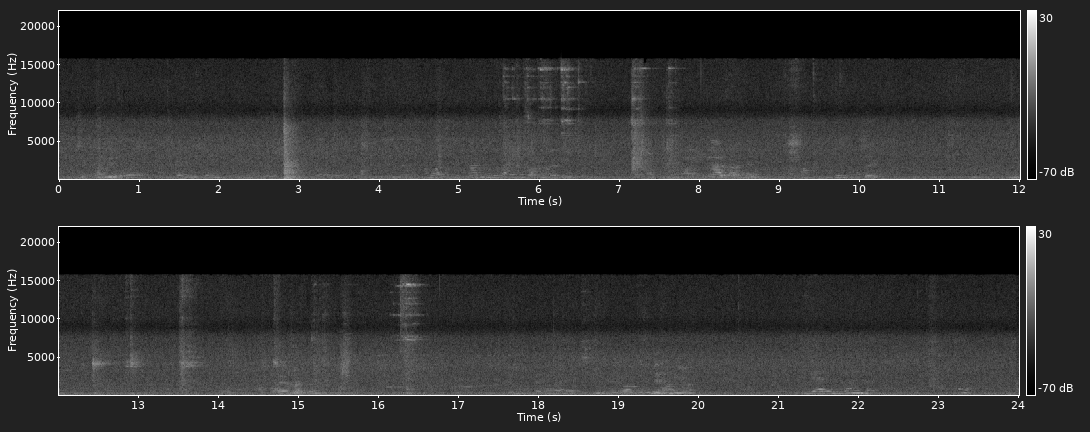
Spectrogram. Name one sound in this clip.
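Several adults talk calmly nearby.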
